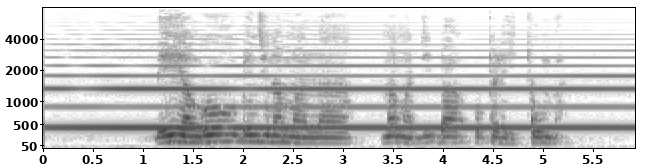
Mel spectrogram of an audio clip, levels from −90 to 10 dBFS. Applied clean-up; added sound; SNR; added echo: none; Wind instrument, woodwind instrument; 0 dB; reverberation time 0.4 s.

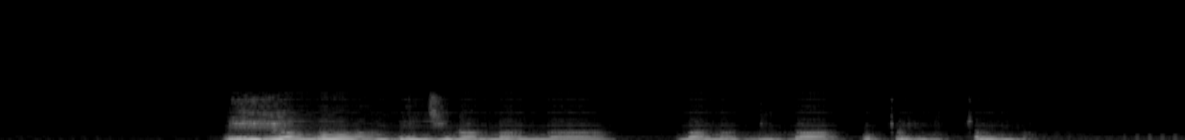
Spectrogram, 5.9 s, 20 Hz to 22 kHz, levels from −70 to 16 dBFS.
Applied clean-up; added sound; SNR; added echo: neural separator model SepFormer DNS4.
